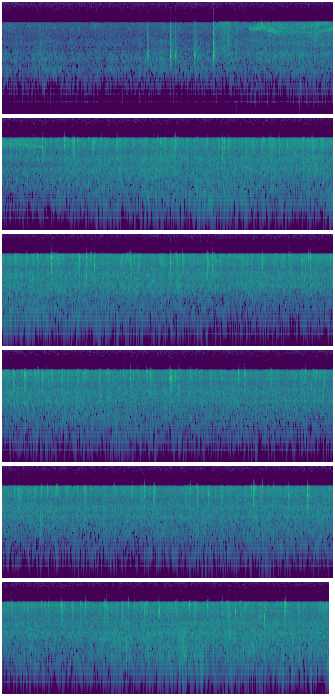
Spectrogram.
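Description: Steady rain pattering, building up over the first few seconds and then holding, with a few sharp knocks about two to three seconds in and low swells of rumble around eight seconds in and again near the end.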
